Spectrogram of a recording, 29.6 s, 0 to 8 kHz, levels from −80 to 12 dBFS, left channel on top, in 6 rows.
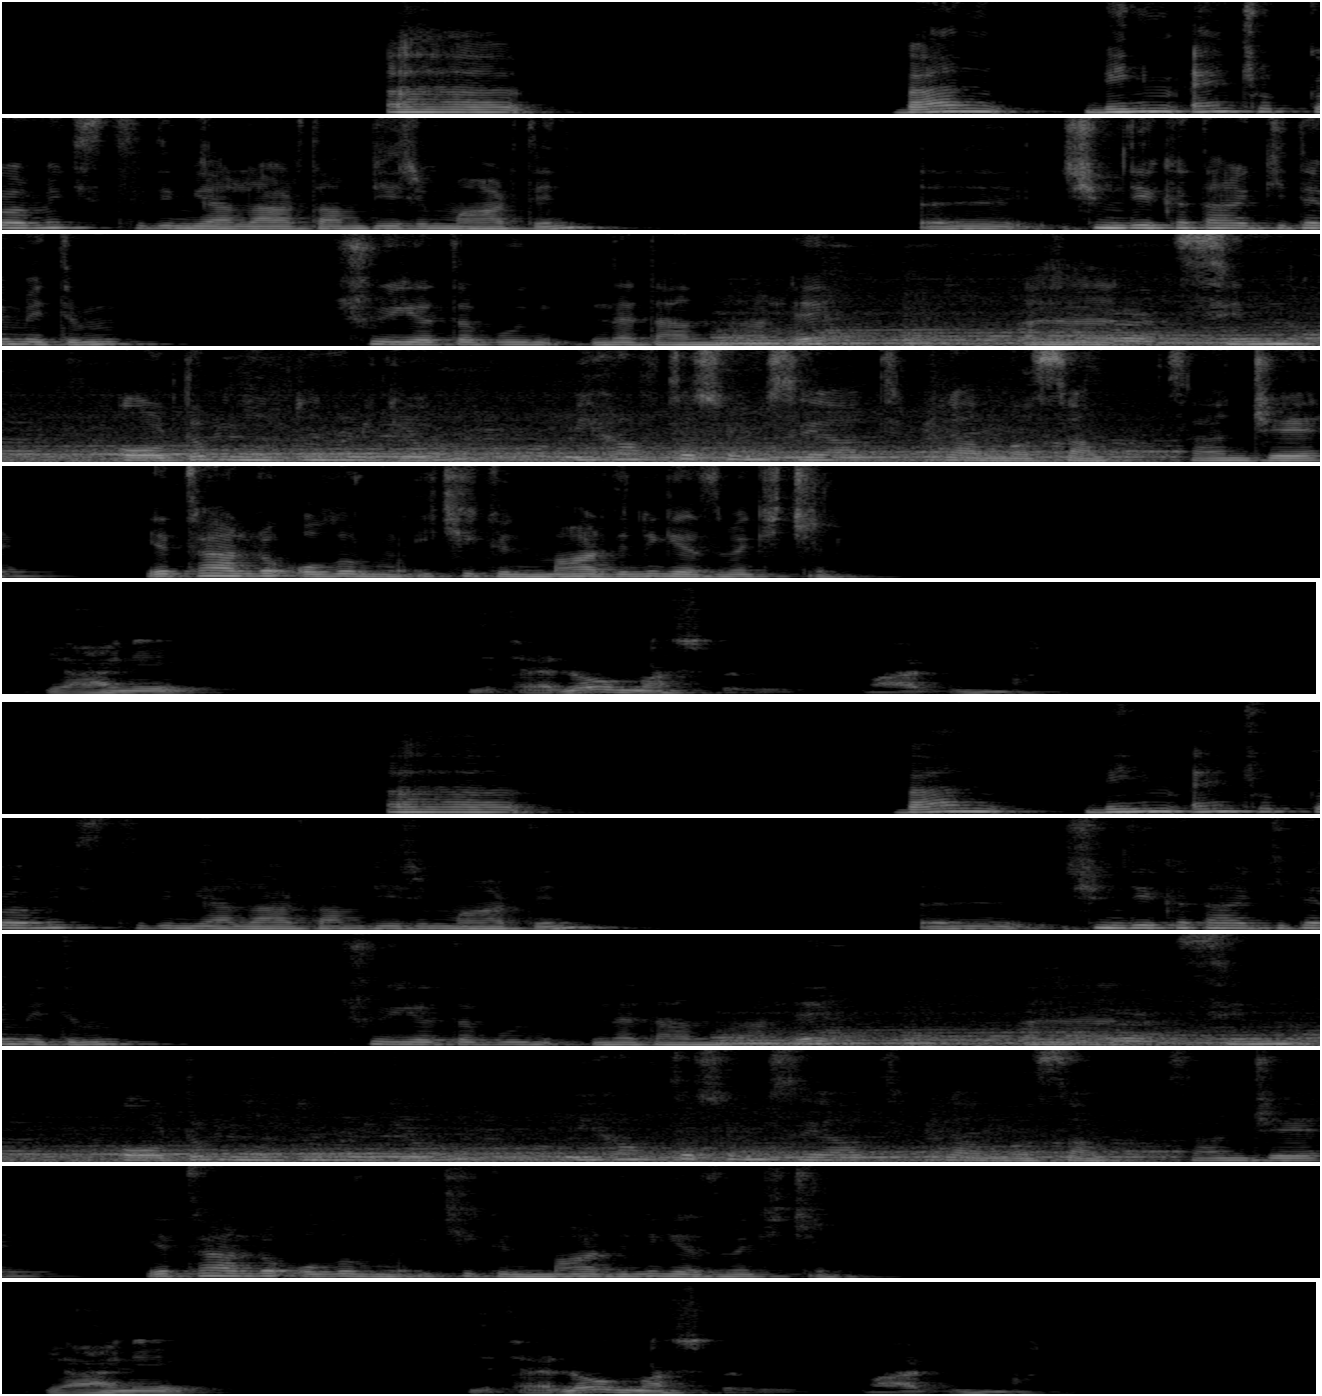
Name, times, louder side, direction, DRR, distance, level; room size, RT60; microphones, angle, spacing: voice 1, 1.4-2.0 3.3-3.8 4.1-7.2 8.4-10.4 11.1-13.1 13.7-14.8 15.3-16.6 17.0-19.0 19.3-19.9 20.3-22.9, left 4 dB, 90° left, 0.7 m, -38 dB
sound 1, 12.5-19.3, left 3 dB, 40° left, 0.6 m, -41 dB
voice 2, 24.9-25.4 26.5-27.7 27.9-28.7, right 1 dB, 5° right, 0.8 m, -45 dB
6.6 x 4.7 x 6.4 m
head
